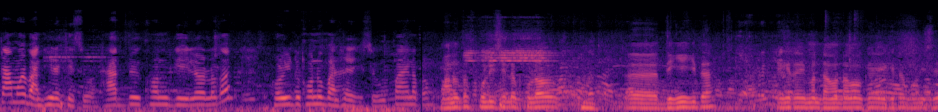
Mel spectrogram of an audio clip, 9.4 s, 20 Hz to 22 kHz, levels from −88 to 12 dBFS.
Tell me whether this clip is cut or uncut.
cut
